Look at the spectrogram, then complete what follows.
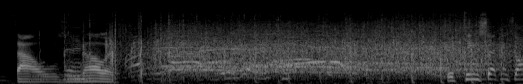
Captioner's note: crowd applauds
